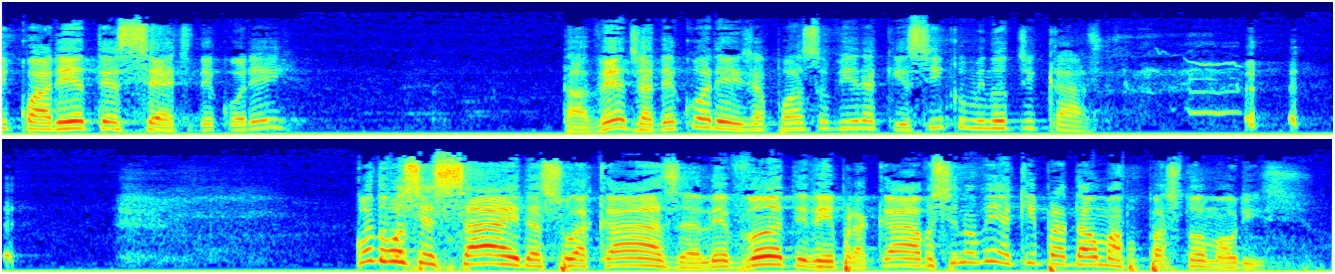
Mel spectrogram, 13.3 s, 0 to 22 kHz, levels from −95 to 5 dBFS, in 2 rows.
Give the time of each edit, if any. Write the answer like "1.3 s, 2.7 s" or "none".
12.3 s

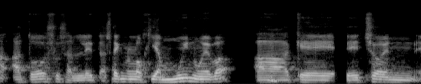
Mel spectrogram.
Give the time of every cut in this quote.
1.1 s, 2.4 s

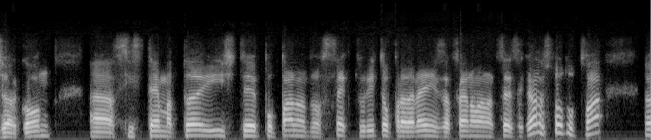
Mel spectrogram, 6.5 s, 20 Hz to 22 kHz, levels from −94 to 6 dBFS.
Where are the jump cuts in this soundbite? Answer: none

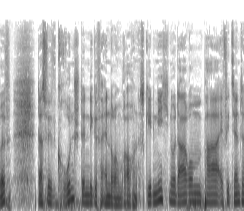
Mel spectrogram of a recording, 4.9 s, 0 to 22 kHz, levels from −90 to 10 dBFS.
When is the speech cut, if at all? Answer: 1.1 s, 3.0 s

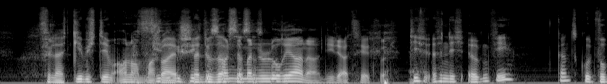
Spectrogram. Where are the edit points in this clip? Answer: 1.5 s

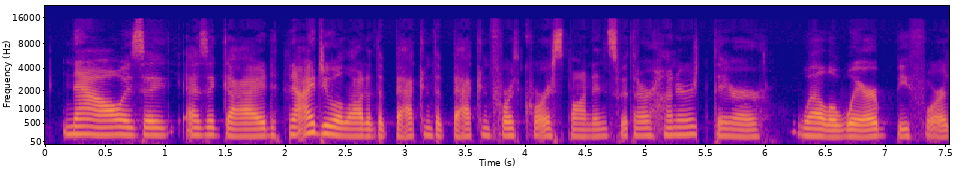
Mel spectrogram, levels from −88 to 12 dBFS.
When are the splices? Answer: 2.0 s, 3.2 s, 5.4 s

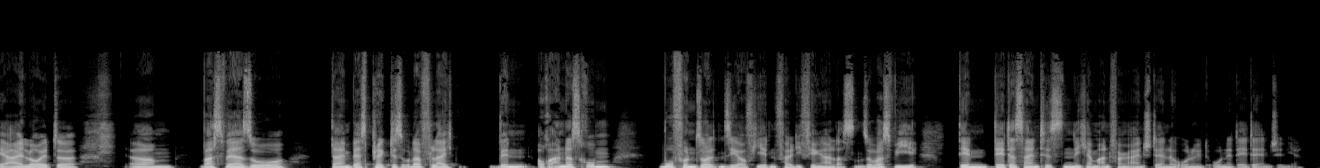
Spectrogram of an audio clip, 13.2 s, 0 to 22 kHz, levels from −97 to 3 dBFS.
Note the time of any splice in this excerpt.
none

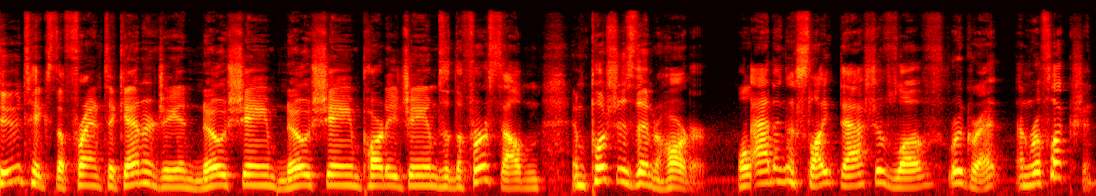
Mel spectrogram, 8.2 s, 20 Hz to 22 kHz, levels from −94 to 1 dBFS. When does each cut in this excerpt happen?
2.1 s, 4.9 s, 5.6 s

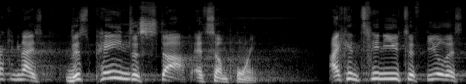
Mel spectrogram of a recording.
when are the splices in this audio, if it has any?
1.3 s, 3.4 s

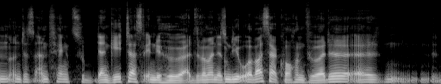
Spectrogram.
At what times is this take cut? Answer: 0.9 s, 1.4 s, 2.2 s

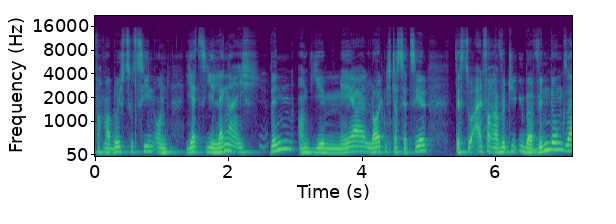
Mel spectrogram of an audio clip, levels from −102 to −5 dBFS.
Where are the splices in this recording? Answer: 2.6 s

